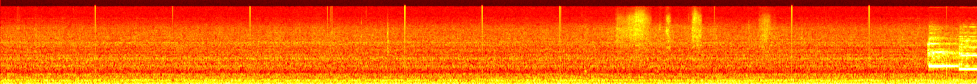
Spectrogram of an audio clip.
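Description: Car engine idling, heard from inside the cabin as a steady low hum. Near the end, a short two-note electronic beep steps down in pitch.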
